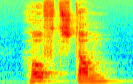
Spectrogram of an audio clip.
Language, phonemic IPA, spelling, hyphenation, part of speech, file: Dutch, /ˈɦoːft.stɑm/, hoofdstam, hoofd‧stam, noun, Nl-hoofdstam.ogg
- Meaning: 1. a main tree trunk 2. a main tribe; a high-ranking tribe or a higher level of tribal classification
